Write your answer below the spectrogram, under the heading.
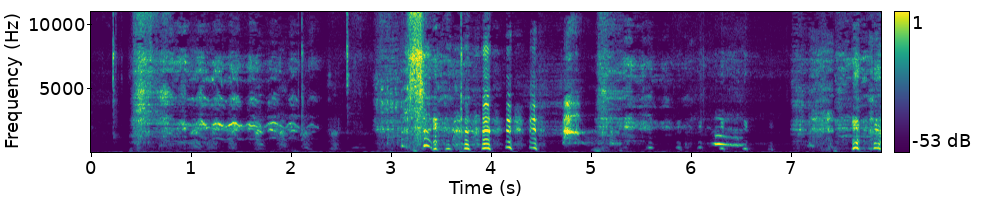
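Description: People laughing: several bursts of giggling and chuckling, the strongest a quick run of pulses about three to four seconds in.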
